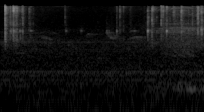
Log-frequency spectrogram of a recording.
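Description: Faint light clicks and small tinkles of small objects being handled on a cabinet top: a couple just after the start, then a short cluster in the second half.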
